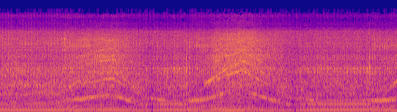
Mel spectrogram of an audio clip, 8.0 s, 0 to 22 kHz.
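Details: Yamaha Grizzly 700 ATV starting after one-way bearing (starter clutch) replacement, engine refilled with 2.1–2.2 quarts oil, in neutral, code 22 on dash: engine catches and runs with rev rises and falls, no clank or grind from the starter clutch; normal start and run.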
